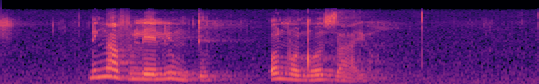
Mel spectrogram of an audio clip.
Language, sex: Xhosa, female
